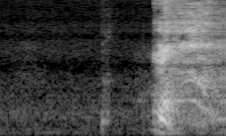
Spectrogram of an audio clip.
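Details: Sneeze provoked by sniffing chhinkni snuff from a newly opened vial, after trying to hold back: a faint catch of breath, then one sharp, explosive burst with noisy release; a single sneeze.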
